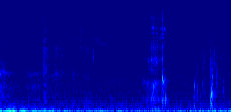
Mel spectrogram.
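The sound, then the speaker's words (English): Close-up sipping from a drink right at the microphone, a few short wet slurps and mouth noises spaced out over a quiet background, with no talking. “I audibly have to sip into the microphone to keep you guys interested.”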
